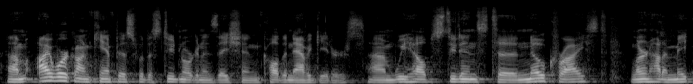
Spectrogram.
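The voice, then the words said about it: American English accent. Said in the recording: “Sorry for my accent. I'm from the extreme southern part of Canada, also known as the United States of America.”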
